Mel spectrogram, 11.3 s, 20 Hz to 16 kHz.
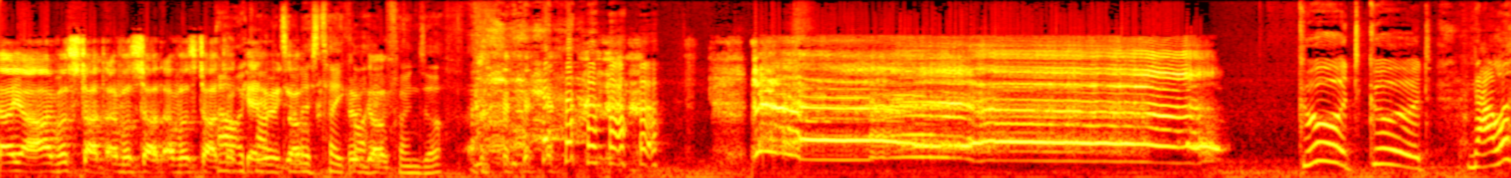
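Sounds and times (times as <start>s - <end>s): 
speech: 0.1s - 8.1s, 9.8s - 11.3s
laughter: 3.5s - 5.3s
people screaming together: 5.6s - 9.2s.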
